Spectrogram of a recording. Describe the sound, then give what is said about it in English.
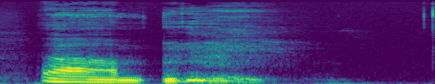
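A single throat clear: a short voiced, falling grunt followed by a rougher, noisy rasp, then quiet. No speech around it. “Here, cough for this one.”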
